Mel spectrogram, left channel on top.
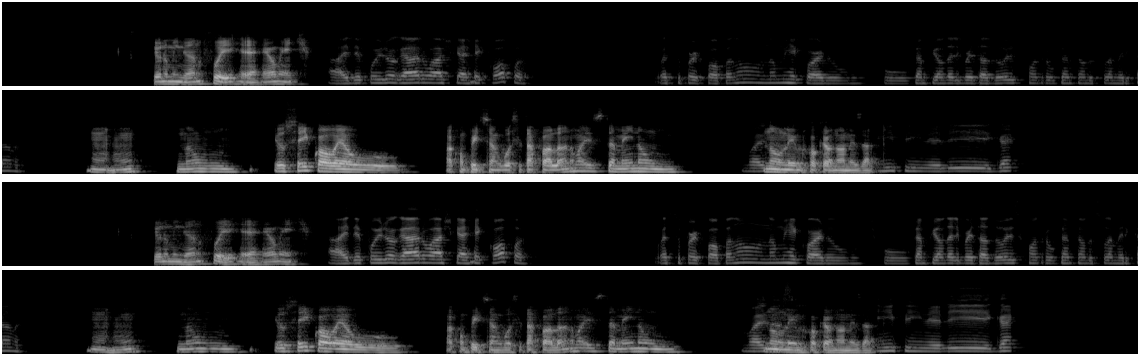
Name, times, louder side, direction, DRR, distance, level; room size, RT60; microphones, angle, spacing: voice 1, 1.5-3.1 12.2-12.7 13.1-13.7 14.1-15.4 15.8-18.1 19.0-20.1, left 3 dB, 85° left, 1.1 m, -28 dB
voice 2, 3.3-5.2 6.5-11.6 18.8-19.4 20.1-21.5, right 3 dB, 35° right, 0.7 m, -43 dB
8.8 x 5.5 x 5.1 m
head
